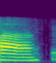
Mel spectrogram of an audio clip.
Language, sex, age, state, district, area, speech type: Sindhi, female, 45-60, Uttar Pradesh, Lucknow, rural, conversation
